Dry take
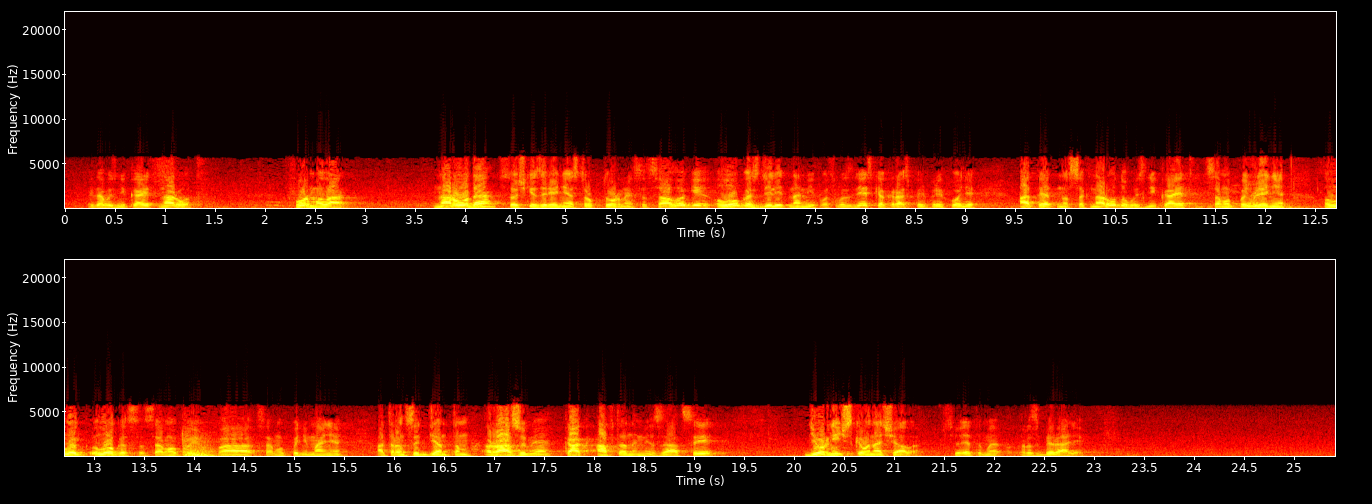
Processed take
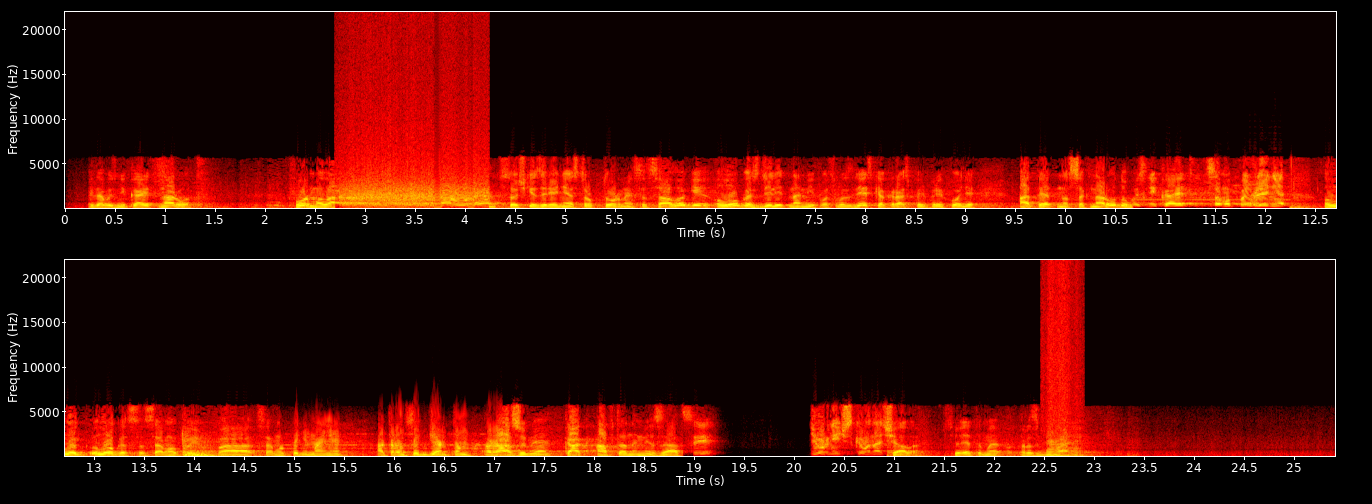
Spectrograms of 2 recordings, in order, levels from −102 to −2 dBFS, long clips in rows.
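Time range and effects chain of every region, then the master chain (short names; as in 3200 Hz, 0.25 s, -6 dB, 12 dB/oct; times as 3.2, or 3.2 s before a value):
2.69–4.24 infinite clipping + three-band isolator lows -21 dB, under 540 Hz, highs -14 dB, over 2100 Hz
10.65–12.24 HPF 470 Hz 24 dB/oct + comb 7.4 ms, depth 78% + whine 1000 Hz -47 dBFS
14.85–17.08 air absorption 220 m + small resonant body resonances 900/1300/2500 Hz, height 15 dB, ringing for 90 ms + Doppler distortion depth 0.37 ms
18.88–20.93 flange 1.9 Hz, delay 1.8 ms, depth 4.9 ms, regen -61% + HPF 1100 Hz
22.46–22.9 minimum comb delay 1.3 ms + modulation noise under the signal 13 dB + Doppler distortion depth 0.16 ms
whole clip: expander -41 dBFS; bell 770 Hz -9.5 dB 0.36 oct; compressor 2:1, threshold -31 dBFS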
